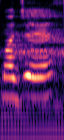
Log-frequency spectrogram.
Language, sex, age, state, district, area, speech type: Goan Konkani, female, 18-30, Goa, Quepem, rural, spontaneous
